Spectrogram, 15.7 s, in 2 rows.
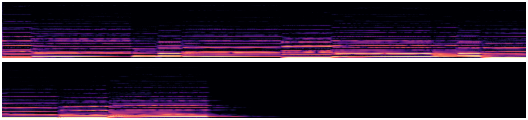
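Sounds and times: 
flexible mixed ensemble of three players playing a Christmas carol: 0.0 - 11.4.

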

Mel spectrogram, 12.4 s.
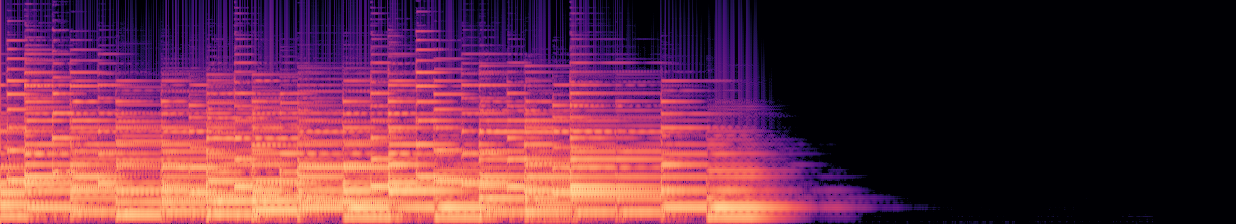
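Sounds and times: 
piano folk tune: 0.0 - 7.9.

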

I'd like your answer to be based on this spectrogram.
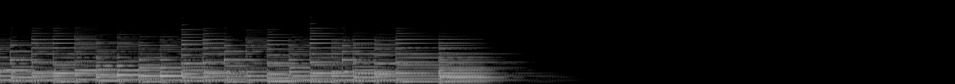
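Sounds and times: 
folk tune played on piano: 0.0 - 5.4.

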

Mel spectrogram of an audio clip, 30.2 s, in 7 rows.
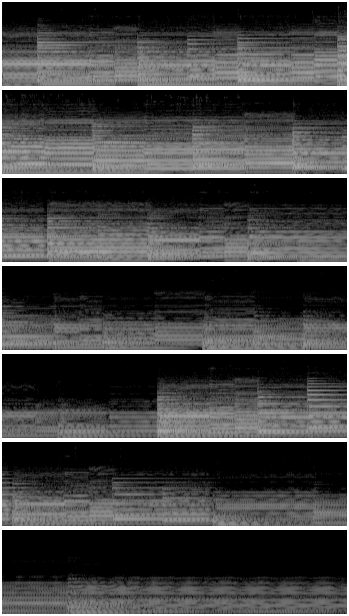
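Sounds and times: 
bassoon playing: 0.0 - 30.1.

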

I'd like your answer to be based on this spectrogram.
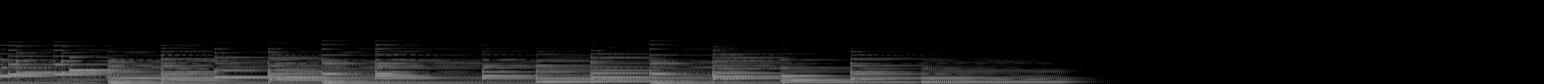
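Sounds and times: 
piano piece: 0.0 - 10.9.

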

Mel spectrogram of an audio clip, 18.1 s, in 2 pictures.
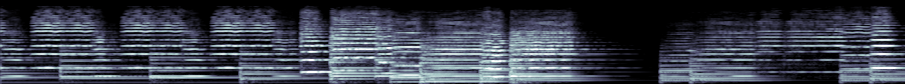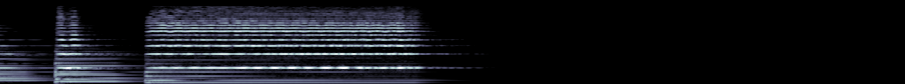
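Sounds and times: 
violin: 0.0 - 13.7.

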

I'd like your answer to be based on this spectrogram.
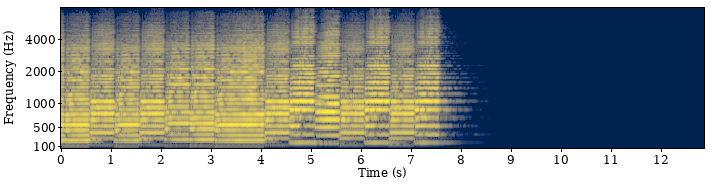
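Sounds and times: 
trombone duet: 0.0 - 7.8.

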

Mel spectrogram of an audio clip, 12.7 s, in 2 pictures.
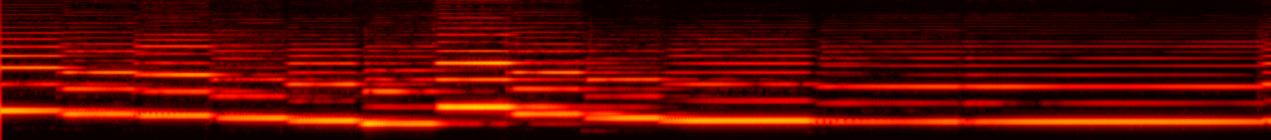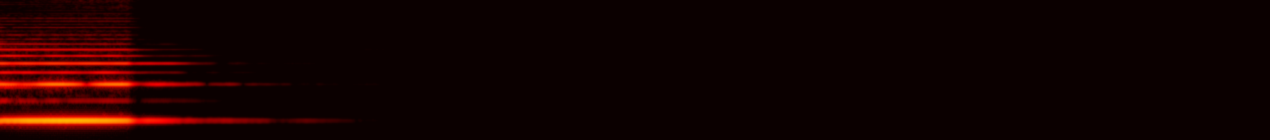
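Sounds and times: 
clarinet duet: 0.0 - 7.4.

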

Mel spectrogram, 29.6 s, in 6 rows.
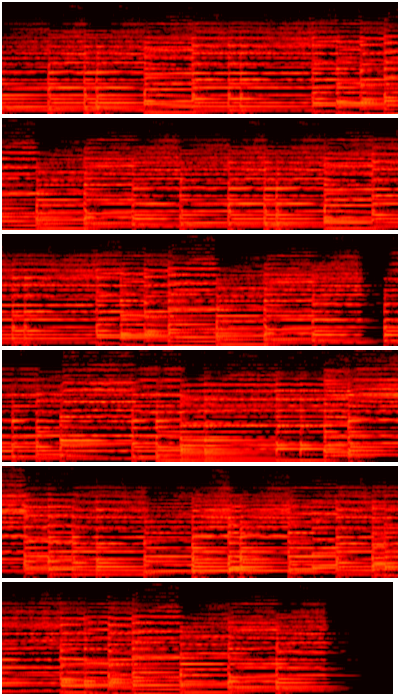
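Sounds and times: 
Christmas piano quartet: 0.0 - 29.2.

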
